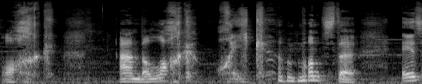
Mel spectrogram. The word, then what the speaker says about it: Loch: Well, Loch is actually pronounced Loch.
